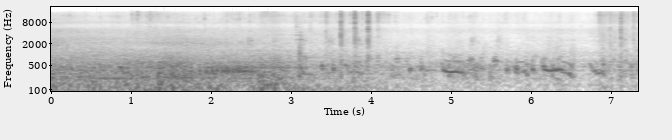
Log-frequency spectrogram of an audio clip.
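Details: Kept domestic pigeons cooing: after a stretch of low rumbling background, a few short rising-falling coos stand out late in the clip, with steady low-frequency noise throughout.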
